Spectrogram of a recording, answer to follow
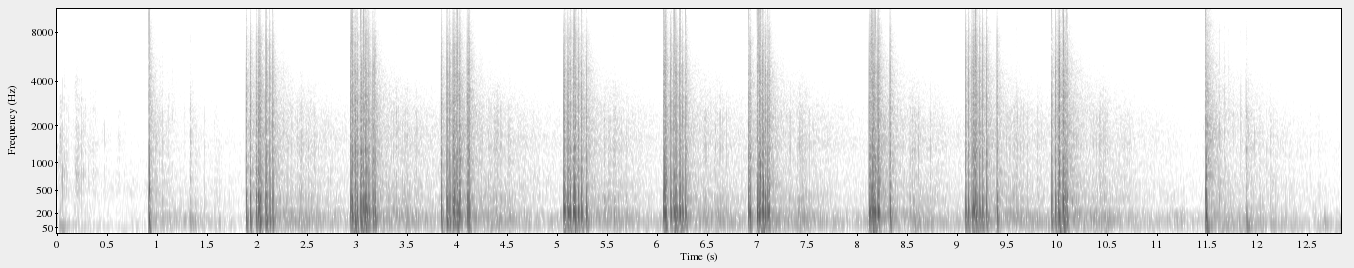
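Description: Daytime aerial firework shells bursting overhead: a string of loud bangs, roughly one a second, each trailing off in an echo.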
